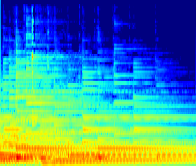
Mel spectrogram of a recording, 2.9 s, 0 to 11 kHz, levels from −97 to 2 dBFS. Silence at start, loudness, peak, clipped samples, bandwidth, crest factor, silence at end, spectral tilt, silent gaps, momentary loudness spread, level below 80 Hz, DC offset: 0 s; -21 LUFS; -2 dBFS; under 0.1%; 5.2 kHz; 16 dB; 0 s; -9.5 dB/octave; none; 11 LU; -48 dBFS; under 0.1%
